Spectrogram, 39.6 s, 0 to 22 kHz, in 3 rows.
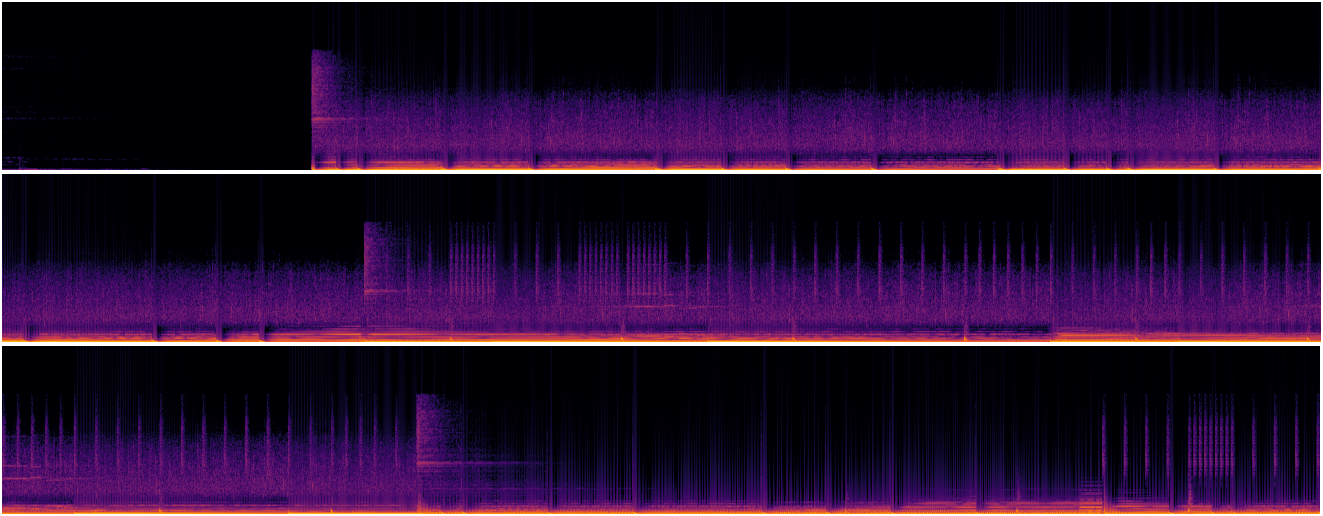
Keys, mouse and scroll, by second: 1.2 Tab, 1.4 click, 2.0 g, 3.4 click, 3.5 Tab, 3.9 g, 5.0 click, 5.3 g, 6.3 click, 8.1 middle click, 8.6 KP_7, 9.1 ctrl+z, 11.2 middle click, 12.0-12.3 scroll down 1, 12.3 scroll up 1, 13.3-18.0 middle drag, 16.0-17.1 scroll up 1, 18.0 click, 19.3 g, 23.8 click, 24.9 Tab, 25.4 1, 25.9 click, 26.5 shift+z, 27.5 g, 29.0 Tab, 29.7 click, 30.1 Tab, 31.2 click, 31.5 shift+z, 33.5 click, 34.3 Tab, 34.9 click, 35.3 g, 37.4 click, 37.7 Tab, 38.1 click, 38.9 g.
